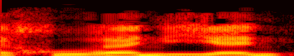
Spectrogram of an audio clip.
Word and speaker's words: Хуань Янь: Имя Хуань Янь произносится в китайском так же, как и огненный феникс, только наоборот.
